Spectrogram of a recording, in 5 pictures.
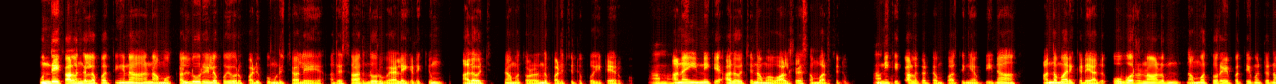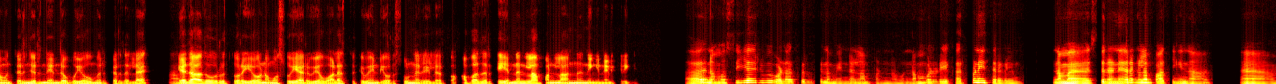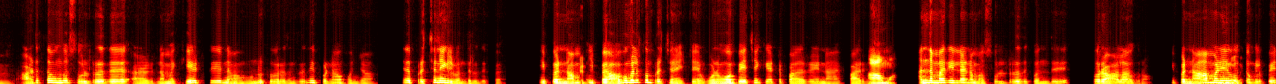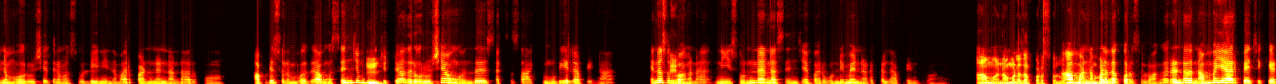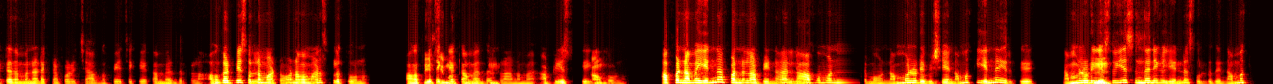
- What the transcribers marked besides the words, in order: tapping; distorted speech; static; "திறன்கள்" said as "திறங்கள்"; "சொல்லி" said as "சுத்தி"; unintelligible speech
- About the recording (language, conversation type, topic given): Tamil, podcast, சுயஅறிவை வளர்க்க நாள்தோறும் செய்யக்கூடிய ஒரு எளிய செயல் என்ன?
